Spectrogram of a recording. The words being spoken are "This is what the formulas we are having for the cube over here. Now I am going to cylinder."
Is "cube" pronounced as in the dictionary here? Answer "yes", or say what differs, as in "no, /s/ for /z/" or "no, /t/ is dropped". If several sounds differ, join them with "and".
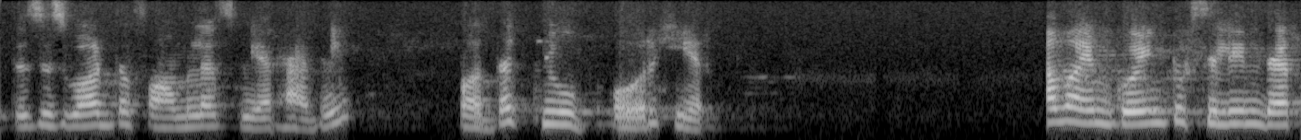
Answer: yes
